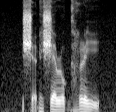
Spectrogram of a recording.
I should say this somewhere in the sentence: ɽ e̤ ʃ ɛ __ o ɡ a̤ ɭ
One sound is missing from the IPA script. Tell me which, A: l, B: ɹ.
B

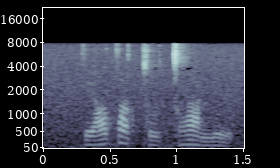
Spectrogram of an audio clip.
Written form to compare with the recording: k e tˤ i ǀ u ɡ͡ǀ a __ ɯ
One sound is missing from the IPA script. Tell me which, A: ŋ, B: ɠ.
A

